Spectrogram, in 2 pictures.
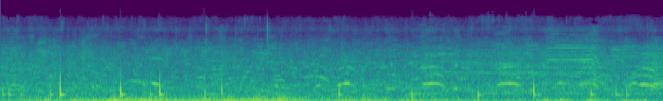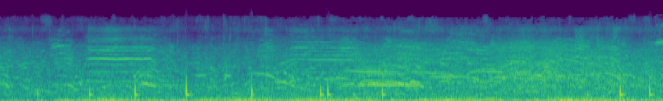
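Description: A crowd murmurs and calls out from the stands.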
